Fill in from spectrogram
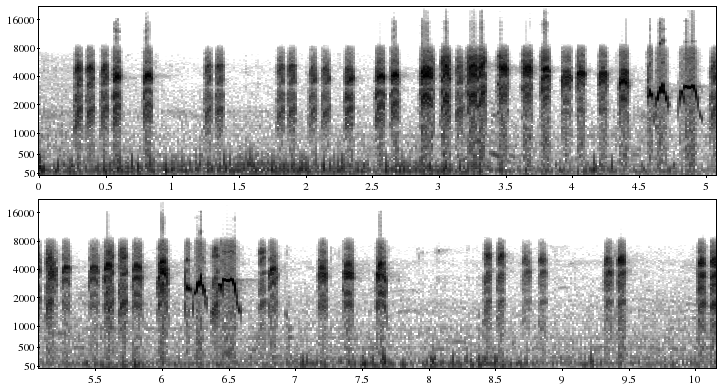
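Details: Sooty-headed bulbul calls: irregular bursts of harsh, chattering squawky notes, loud and high, clustered in quick groups with short pauses, over a steady low background rumble.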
